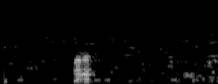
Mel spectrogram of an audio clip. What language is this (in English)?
Chinese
